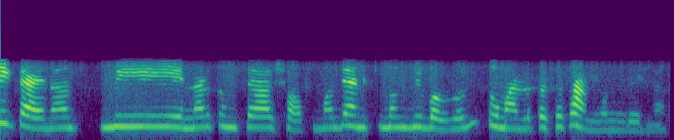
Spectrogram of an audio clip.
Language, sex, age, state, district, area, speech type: Marathi, female, 18-30, Maharashtra, Nagpur, urban, conversation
